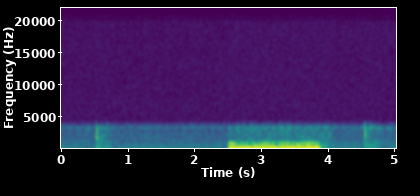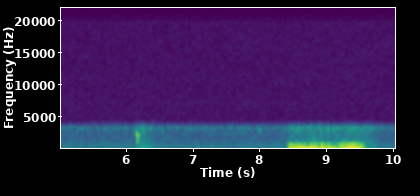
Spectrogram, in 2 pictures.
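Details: A sleeping Shih Tzu, a small dog, snores noisily: two long, rattling, grating breaths about six seconds apart, with faint short clicks in between in a quiet room.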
